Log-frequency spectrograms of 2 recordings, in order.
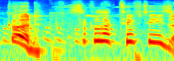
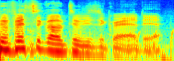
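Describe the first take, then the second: First: Very high put-on female voice; exaggeratedly high mock woman. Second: Said in the usual way. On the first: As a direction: squeak it out as a falsetto woman. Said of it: "try to do a woman voice". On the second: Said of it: "I'm just gonna do normal".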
